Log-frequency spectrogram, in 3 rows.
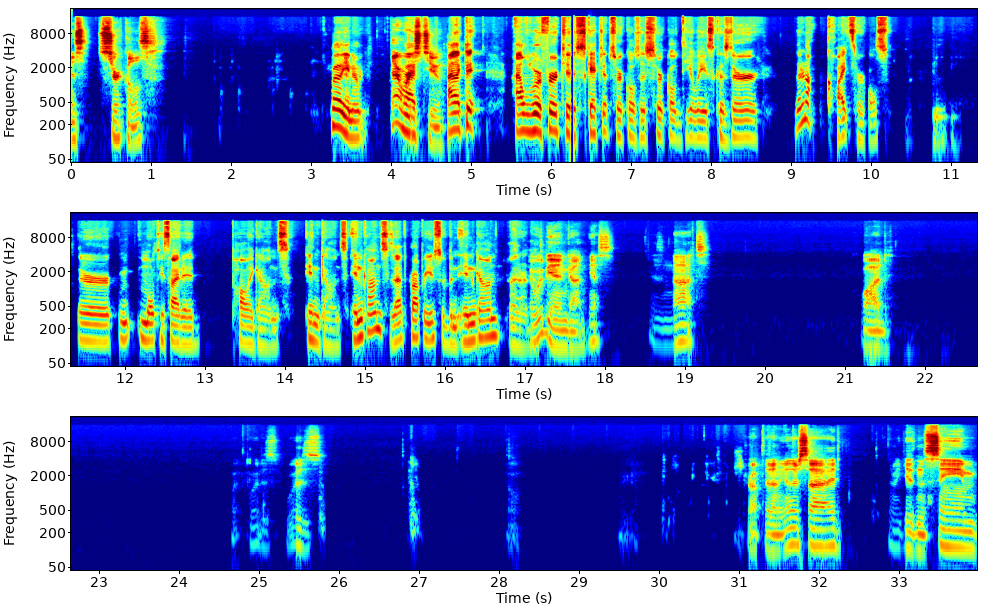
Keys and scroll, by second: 4.5 m, 7.1 m, 13.8 space, 15.1 m, 19.8 Up, 28.7 Right, 32.3 p.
